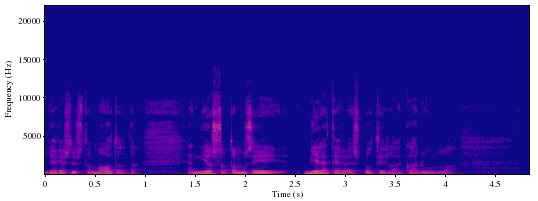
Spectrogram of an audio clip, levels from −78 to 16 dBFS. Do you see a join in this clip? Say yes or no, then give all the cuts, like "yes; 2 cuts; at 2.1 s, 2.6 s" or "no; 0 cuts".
yes; 4 cuts; at 1.4 s, 1.8 s, 2.4 s, 3.6 s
